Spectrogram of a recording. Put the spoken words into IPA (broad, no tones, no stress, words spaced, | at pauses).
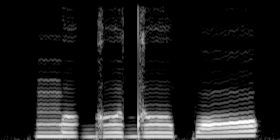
n̪ɤɡɤdɤ pɔ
